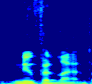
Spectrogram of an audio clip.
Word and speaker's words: Newfoundland: that was about all the people that were stranded in Newfoundland. And they tell you how to pronounce it. You say understand first, and it should rhyme.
